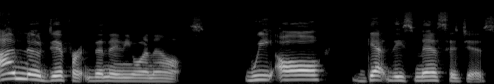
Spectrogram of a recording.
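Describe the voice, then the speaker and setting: A woman's normal speaking voice, medium in pitch, with an American accent, fairly slow pace and lively intonation. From US South, South Carolina. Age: 60s. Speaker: minister and motivational speaker. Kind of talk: interview.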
